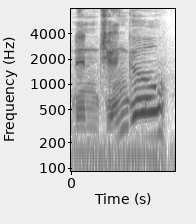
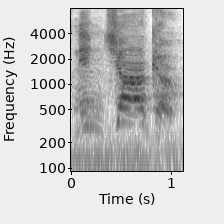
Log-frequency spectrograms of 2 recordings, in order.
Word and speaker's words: Ninjago: is the life ninjago oh i mean ninjaengo and eagle uh it's ninjago it's really not that hard to pronounce fine geez whatever you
